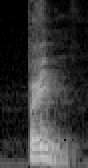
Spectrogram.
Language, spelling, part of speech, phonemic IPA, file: Dutch, priem, noun / adjective, /prim/, Nl-priem.ogg
- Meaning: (noun) 1. bodkin, awl 2. punch, piercer 3. squeezing mandrel; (adjective) apocopic form of prima (“excellent, fine”)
